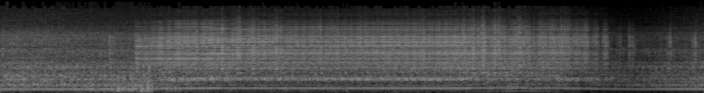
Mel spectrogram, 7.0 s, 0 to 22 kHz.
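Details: Renault Espace III 2.0 16v: loud rushing hiss rises over low idle drone for a few seconds then dies away; abnormal engine noise, cause unclear.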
